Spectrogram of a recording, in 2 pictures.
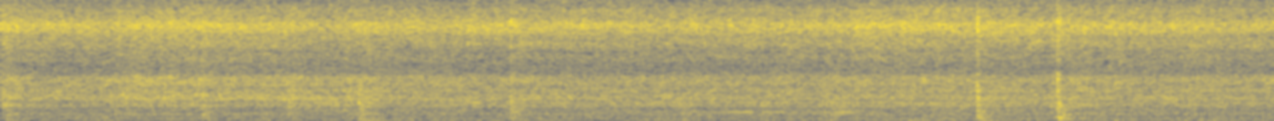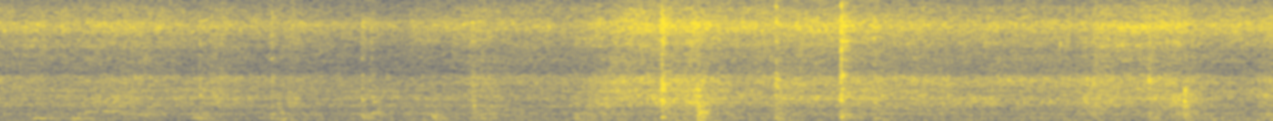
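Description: Ingredients for an egg and prawn curry fry in a hot pan with a steady, dense sizzle and hiss that grows a little louder and crackles more toward the end, with occasional stirring scrapes and no talking.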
